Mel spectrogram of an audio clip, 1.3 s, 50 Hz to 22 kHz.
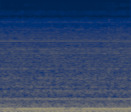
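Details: Fiat Siena after fuel pump repair, previously hard starting and dying; fuel pressure now about 3.5–4 bar: smooth, even idle with a steady low hum, no misses, knocks or hunting. Normal idle.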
